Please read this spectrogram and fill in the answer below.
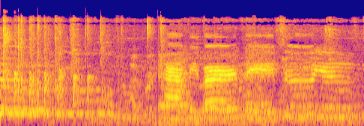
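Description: A group of people singing a birthday song together, with hand clapping in roughly the first two seconds.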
